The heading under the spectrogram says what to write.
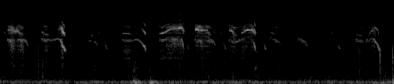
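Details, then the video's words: American kestrel nestlings, five in the brood, calling as their mother feeds them, 28 May 2021 on a nest camera: sharp squealed notes sliding downward, overlapping in ragged clusters, with faint low rumble. "Mom faces the mob! American Kestrels."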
